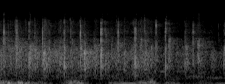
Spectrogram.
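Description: A faint, brief round of applause from an audience at a panel discussion, scattered hands clapping steadily for a couple of seconds with nobody speaking.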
